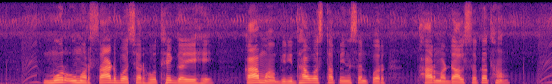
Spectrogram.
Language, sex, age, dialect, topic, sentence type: Chhattisgarhi, male, 31-35, Eastern, banking, question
